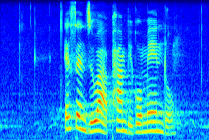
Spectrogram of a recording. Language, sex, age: Zulu, female, 19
